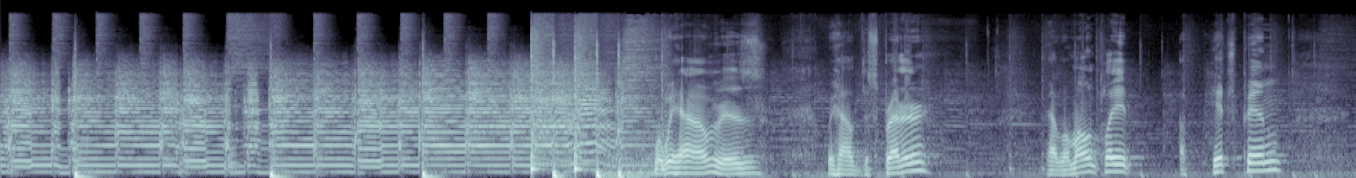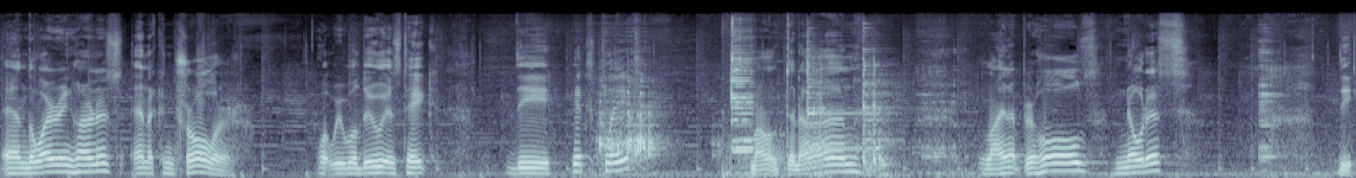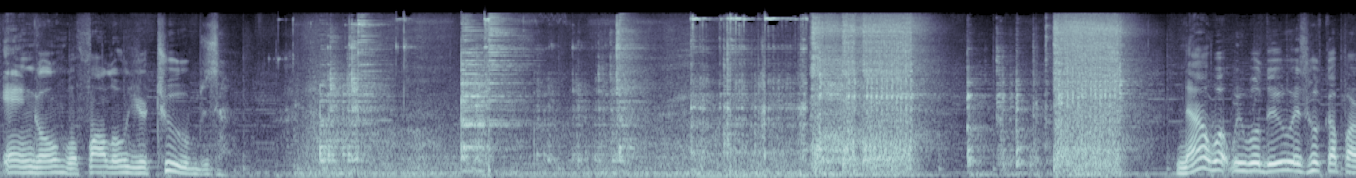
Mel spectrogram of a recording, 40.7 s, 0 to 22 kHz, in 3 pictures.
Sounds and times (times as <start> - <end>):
Speech: 6.5 - 7.7, 10.4 - 12.8, 13.6 - 16.0, 16.7 - 17.9, 18.6 - 19.9, 21.1 - 22.3, 23.4 - 25.5, 26.9 - 29.4, 38.9 - 40.6.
